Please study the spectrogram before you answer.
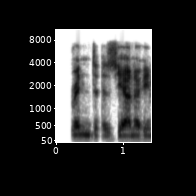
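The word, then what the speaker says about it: Reijnders: Reinders? How do you pronounce it? Renders, yeah, I know who you mean.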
